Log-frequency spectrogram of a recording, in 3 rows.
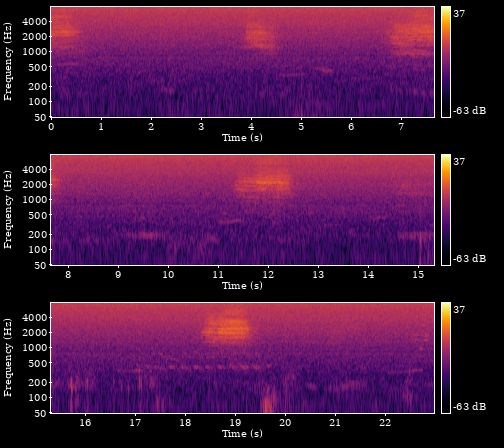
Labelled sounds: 6.8	7.1	humpback whale, 1.3 to 1.5 kHz
11.5	12.1	humpback whale, 2.0 to 2.4 kHz
18.3	19.0	humpback whale, 1.3 to 2.2 kHz

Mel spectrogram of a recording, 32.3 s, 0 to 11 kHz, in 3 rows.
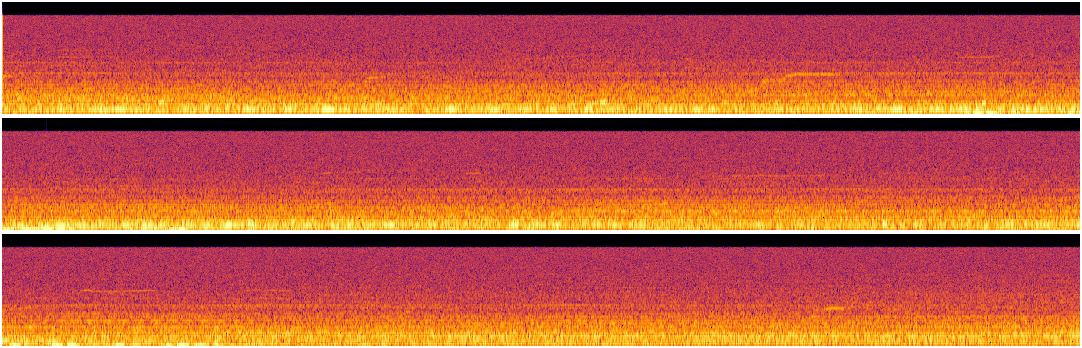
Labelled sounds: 7.6	8.3	humpback whale, 0.83 to 1.3 kHz
9.5	9.9	humpback whale, 2.1 to 2.4 kHz
22.3	23.1	humpback whale, 2.0 to 2.3 kHz
25.0	25.3	humpback whale, 2.1 to 2.2 kHz
29.8	30.0	humpback whale, 0.99 to 1.2 kHz

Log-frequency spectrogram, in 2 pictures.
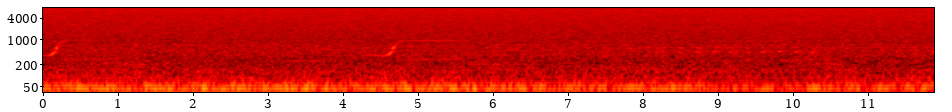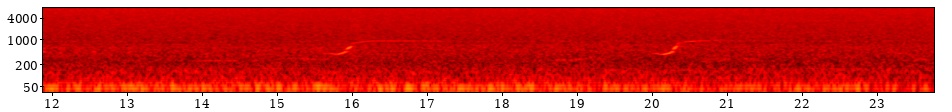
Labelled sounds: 4.7	5.1	humpback whale, 0.80 to 1.0 kHz
16.0	16.7	humpback whale, 0.80 to 1.0 kHz
20.3	20.8	humpback whale, 0.80 to 0.99 kHz

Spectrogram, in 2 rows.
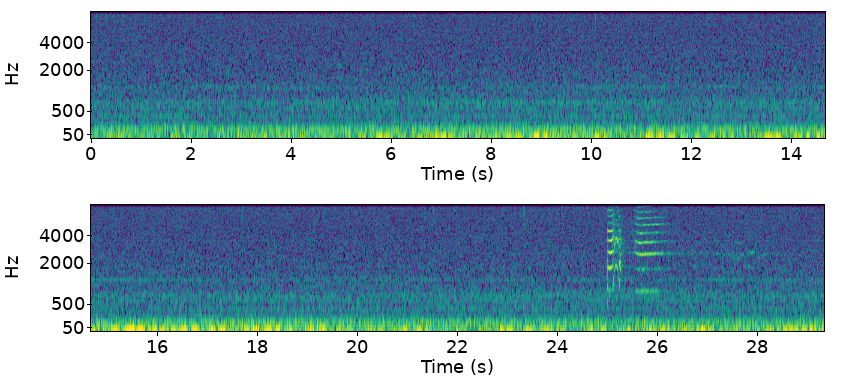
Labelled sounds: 25.0	26.2	killer whale, northern resident, G clan, call N24ii, 0.80 to 7.9 kHz
27.4	27.7	killer whale, northern resident, G clan, 2.1 to 2.5 kHz

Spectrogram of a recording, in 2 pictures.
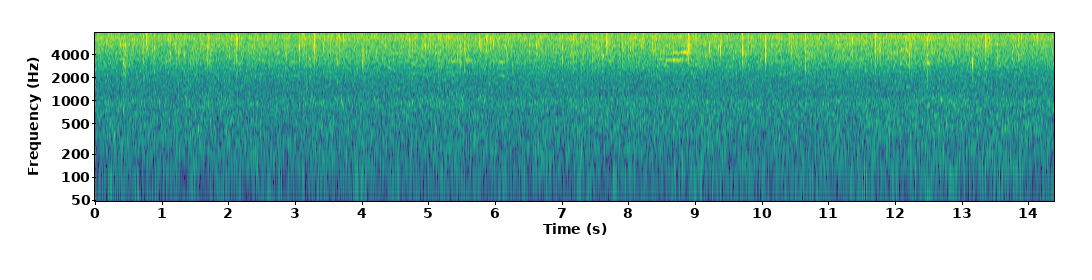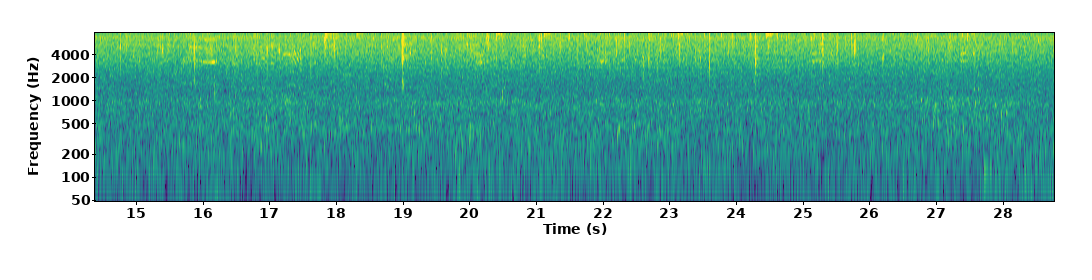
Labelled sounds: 8.6	8.9	Pacific white-sided dolphin, 3.4 to 4.4 kHz
15.9	16.2	Pacific white-sided dolphin, 3.0 to 3.4 kHz

